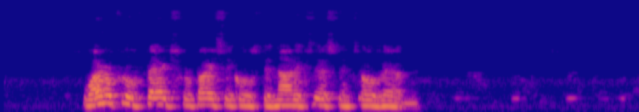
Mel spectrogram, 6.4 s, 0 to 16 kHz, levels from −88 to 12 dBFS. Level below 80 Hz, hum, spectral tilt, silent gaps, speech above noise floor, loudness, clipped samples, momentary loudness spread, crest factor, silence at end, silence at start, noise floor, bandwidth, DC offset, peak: -70 dBFS; none; -10.5 dB/octave; none; 49 dB; -27 LUFS; under 0.1%; 9 LU; 22 dB; 0.65 s; 0.85 s; -76 dBFS; 4.2 kHz; under 0.1%; -6 dBFS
